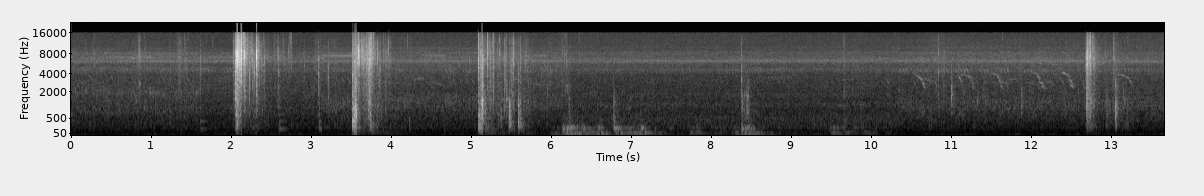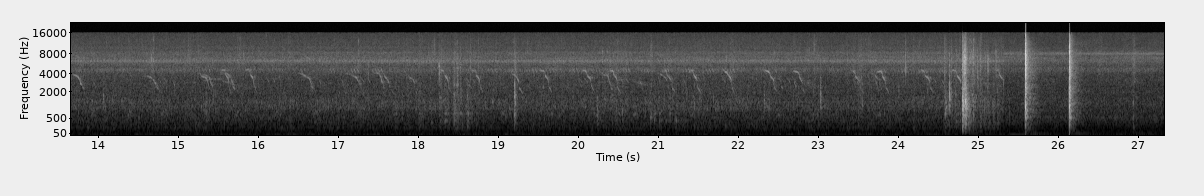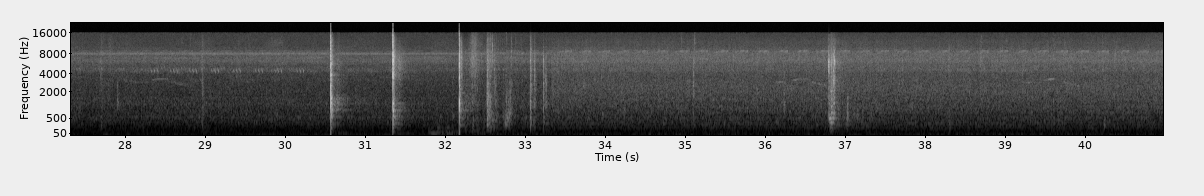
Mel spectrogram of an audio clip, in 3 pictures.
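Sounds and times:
wooden planks knocking and clattering: 1.6 - 4.0, 5.0 - 10.1, 12.7 - 13.3, 24.5 - 26.3, 32.0 - 33.4.

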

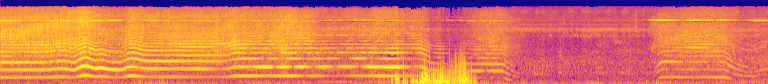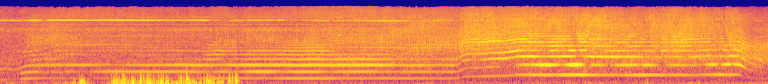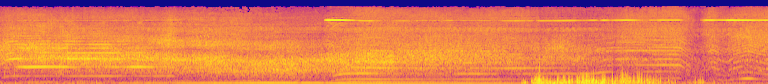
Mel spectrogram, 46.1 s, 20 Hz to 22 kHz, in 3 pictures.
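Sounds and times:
wind rumble on microphone: 0.0 - 10.4, 11.5 - 46.0
electric motor and propeller whining: 0.0 - 46.0
rushing noise: 33.7 - 39.8.

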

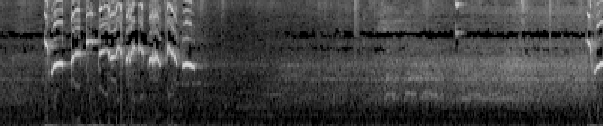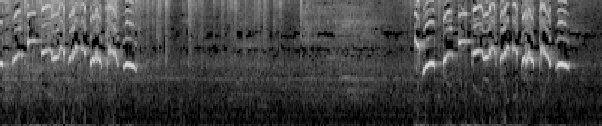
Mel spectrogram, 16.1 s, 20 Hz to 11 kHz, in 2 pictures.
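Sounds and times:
bird singing whistled notes: 0.6 - 2.7, 7.8 - 10.0, 13.6 - 15.8.

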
